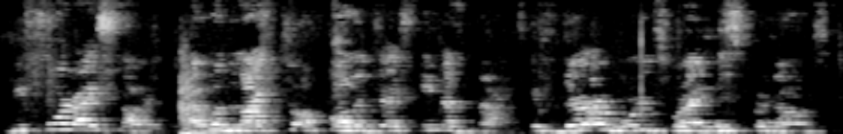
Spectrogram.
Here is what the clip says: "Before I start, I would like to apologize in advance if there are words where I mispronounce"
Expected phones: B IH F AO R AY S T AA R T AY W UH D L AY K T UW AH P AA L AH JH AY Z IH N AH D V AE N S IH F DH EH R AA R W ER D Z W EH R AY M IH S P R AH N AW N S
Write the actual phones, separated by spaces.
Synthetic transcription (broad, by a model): B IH F AO R AY S T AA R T AY W UH D L AY K T UW AH P AA L AH JH AY Z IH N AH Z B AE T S IH F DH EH R AA R W ER D Z W EH R AY M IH S P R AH N AW N S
